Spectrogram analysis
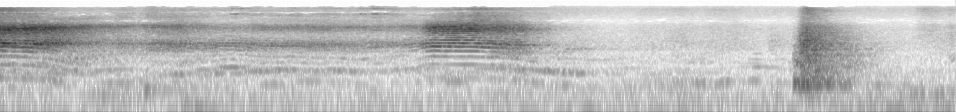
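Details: Newborn baby crying at first vaccination: loud, high-pitched crying in strained bursts, then a short sharp cry after a pause; a pain cry.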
